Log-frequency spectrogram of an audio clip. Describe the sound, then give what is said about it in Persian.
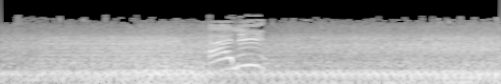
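A short, bright honk of a car horn rings out once for about half a second over a steady, loud rumble of road and engine noise inside a moving vehicle, as the driver slows and honks at a friend whose car has broken down, to see if he needs help. “بذار شل کنم یه بوق واسش بزنم ببینم کمک میخواد یا نه.”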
